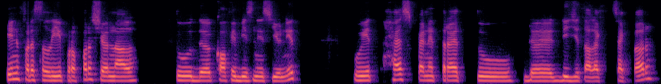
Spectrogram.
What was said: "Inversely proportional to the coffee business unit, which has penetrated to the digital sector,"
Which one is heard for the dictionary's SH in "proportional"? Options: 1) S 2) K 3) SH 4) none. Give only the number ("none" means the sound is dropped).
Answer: 1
